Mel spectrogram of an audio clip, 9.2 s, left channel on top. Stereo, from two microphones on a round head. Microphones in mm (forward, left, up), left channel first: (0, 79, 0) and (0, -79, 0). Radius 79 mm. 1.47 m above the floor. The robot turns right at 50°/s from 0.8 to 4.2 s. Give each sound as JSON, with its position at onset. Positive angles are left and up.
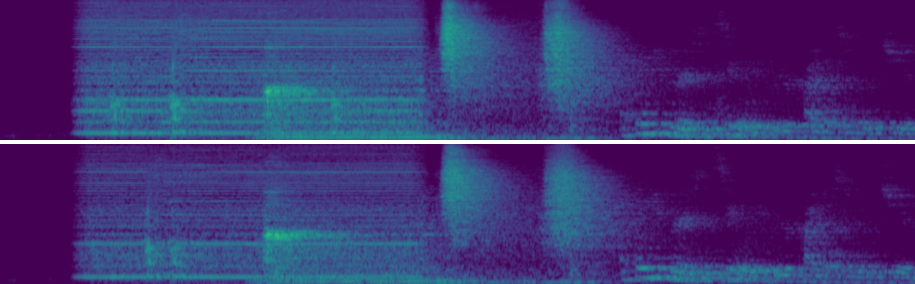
{"t": 2.4, "sound": "breathing", "side_deg": -10, "distance_m": 4.5}
{"t": 4.3, "sound": "a whoosh", "side_deg": 40, "distance_m": 3.0}
{"t": 6.2, "sound": "a woman speaking", "side_deg": -65, "distance_m": 2.5}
